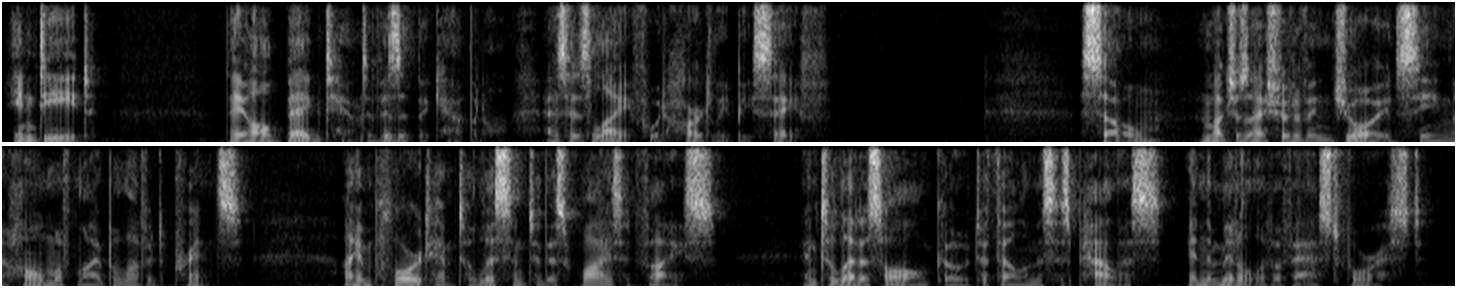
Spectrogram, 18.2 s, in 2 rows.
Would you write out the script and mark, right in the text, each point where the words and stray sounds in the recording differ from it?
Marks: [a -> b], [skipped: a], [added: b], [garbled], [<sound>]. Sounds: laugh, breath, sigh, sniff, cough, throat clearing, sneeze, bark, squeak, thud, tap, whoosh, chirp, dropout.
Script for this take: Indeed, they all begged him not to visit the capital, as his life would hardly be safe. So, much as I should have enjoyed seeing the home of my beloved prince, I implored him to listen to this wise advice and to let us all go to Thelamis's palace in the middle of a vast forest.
Indeed, they all begged him [skipped: not] to visit the capital, as his life would hardly be safe. So, much as I should have enjoyed seeing the home of my beloved prince, I implored him to listen to this wise advice and to let us all go to Thelamis's palace in the middle of a vast forest.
